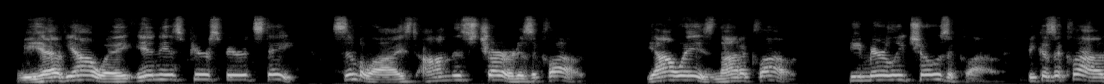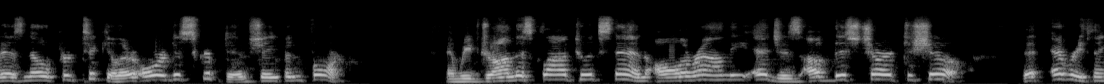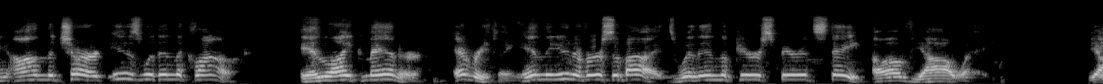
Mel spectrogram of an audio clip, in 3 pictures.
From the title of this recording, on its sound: Oceanside Zoom Class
